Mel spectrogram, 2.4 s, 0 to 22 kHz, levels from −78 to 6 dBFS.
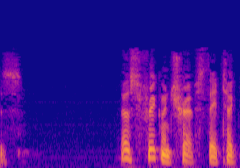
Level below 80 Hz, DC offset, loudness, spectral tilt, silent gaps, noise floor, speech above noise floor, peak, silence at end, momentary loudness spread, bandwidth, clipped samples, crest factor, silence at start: -54 dBFS; under 0.1%; -19 LUFS; -5.5 dB/octave; none; -61 dBFS; 42 dB; -4 dBFS; 0.05 s; 13 LU; 8 kHz; under 0.1%; 18 dB; 0 s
